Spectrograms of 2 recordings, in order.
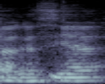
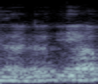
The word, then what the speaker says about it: Aghathiyaa: And some places the heroine calls you Aghathiyaa, and some places they say as Aghathiyaa.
